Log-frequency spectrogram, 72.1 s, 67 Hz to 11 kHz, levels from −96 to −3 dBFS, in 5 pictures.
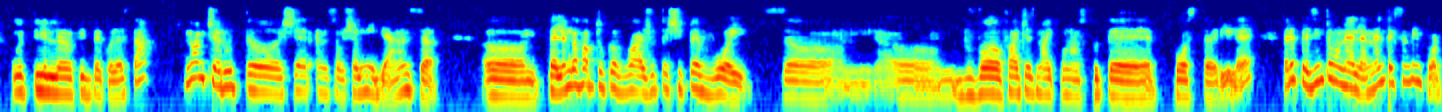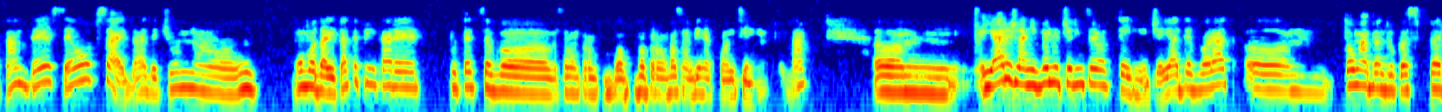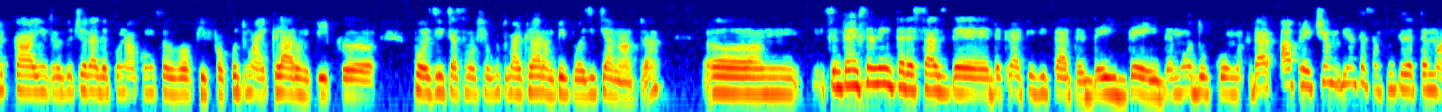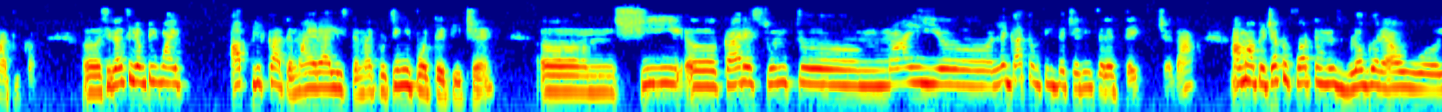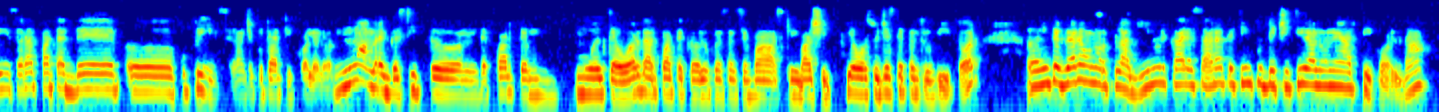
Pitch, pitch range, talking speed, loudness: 185 Hz, 165-235 Hz, 160 wpm, -23 LUFS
